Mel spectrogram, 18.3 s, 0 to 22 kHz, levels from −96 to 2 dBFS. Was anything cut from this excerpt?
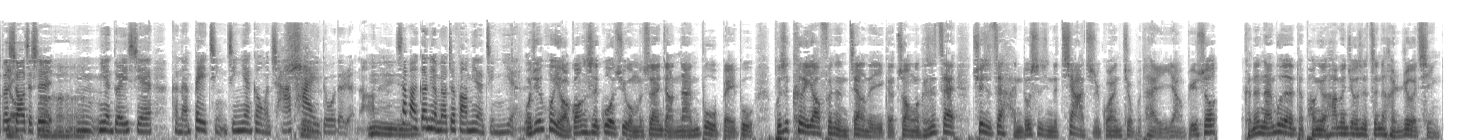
no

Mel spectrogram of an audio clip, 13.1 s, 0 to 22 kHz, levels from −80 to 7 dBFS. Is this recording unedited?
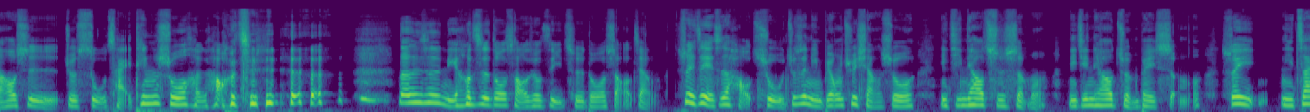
yes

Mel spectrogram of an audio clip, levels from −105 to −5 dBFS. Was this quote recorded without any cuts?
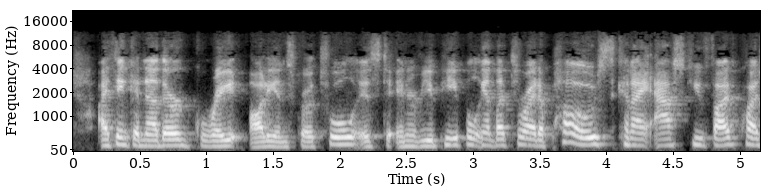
no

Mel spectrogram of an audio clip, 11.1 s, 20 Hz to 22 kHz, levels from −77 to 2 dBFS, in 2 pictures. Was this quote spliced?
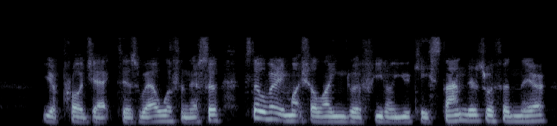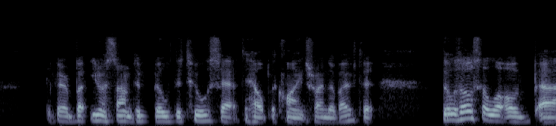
no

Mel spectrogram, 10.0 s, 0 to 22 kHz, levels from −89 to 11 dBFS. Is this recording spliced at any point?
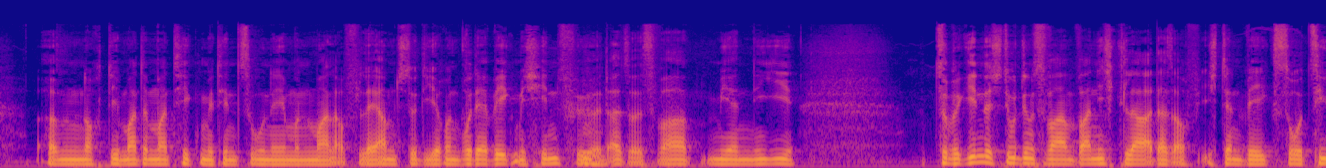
yes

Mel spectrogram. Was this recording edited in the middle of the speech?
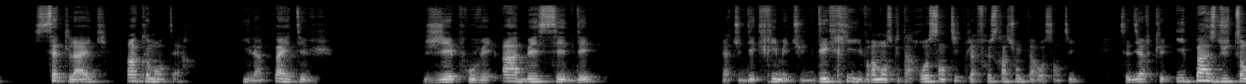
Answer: yes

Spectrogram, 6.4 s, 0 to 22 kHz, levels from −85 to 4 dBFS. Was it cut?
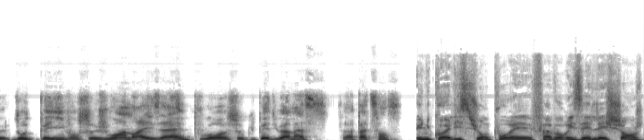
no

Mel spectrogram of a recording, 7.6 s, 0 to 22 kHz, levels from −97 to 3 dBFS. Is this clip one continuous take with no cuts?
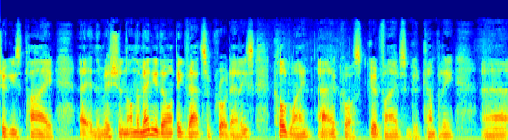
no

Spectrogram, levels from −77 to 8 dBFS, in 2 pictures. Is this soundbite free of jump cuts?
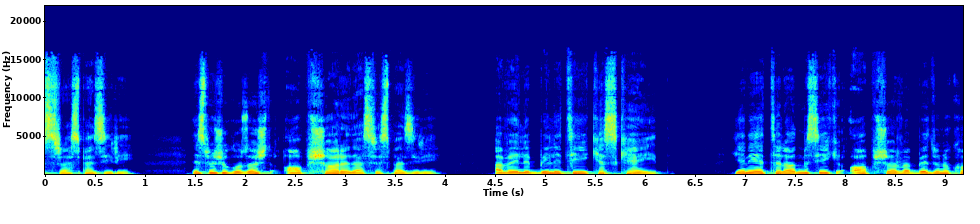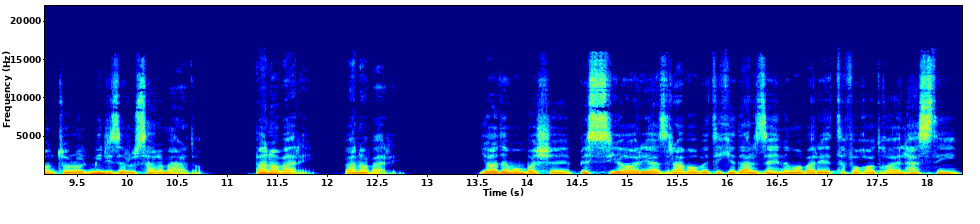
yes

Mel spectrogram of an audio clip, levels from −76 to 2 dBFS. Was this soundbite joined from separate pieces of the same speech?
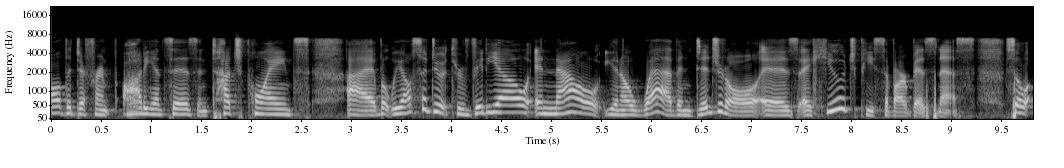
yes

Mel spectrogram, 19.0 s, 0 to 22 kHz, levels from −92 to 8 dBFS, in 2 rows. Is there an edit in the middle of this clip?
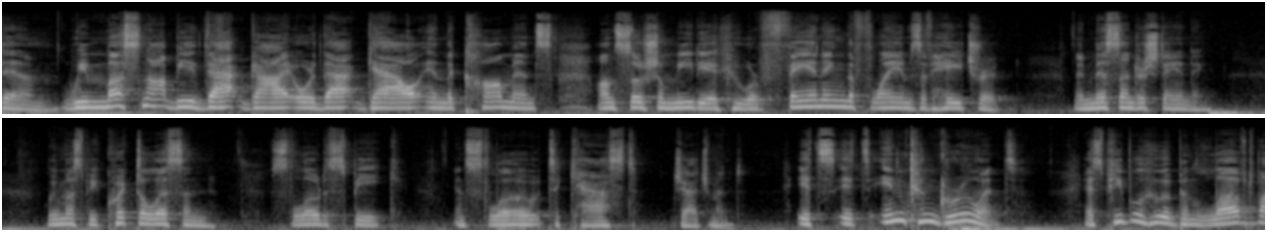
yes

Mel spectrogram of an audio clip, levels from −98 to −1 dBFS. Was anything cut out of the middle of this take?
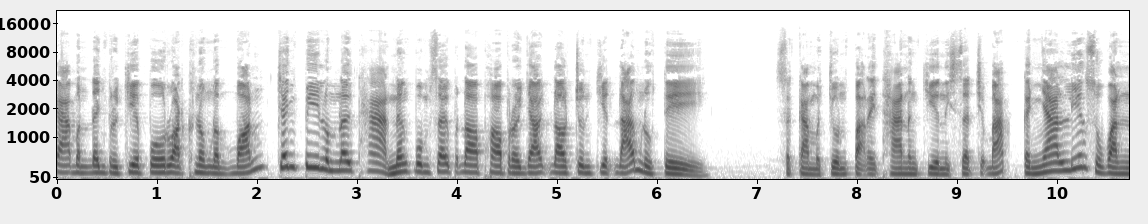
yes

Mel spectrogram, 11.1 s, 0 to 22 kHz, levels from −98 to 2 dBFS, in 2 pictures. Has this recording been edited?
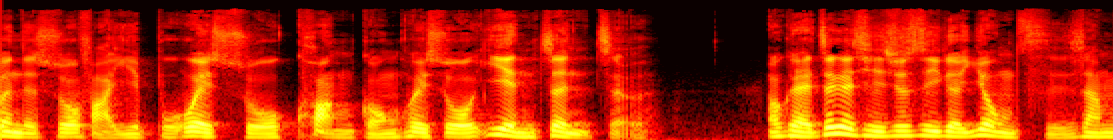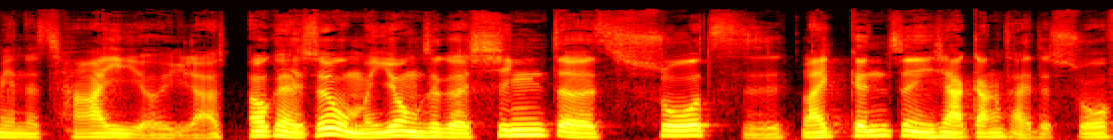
yes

